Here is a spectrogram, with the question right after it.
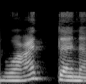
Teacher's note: Huruf dal memang qalqalah tapi sebab dia tak guna kerana bertemu dengan ta. Ta tu adalah huruf yang sama makhraj dengan dal. So dinamakan idgham mutajanisain.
